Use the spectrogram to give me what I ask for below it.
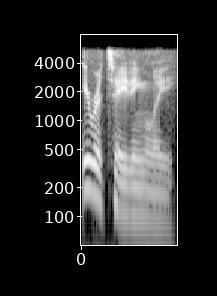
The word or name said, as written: irritatingly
